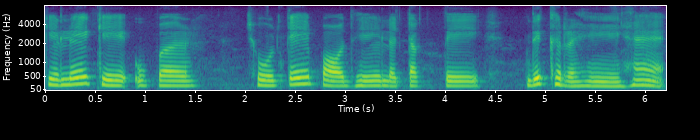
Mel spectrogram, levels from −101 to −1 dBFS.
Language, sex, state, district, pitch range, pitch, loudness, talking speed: Hindi, female, Madhya Pradesh, Katni, 160-195 Hz, 170 Hz, -18 LUFS, 85 wpm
